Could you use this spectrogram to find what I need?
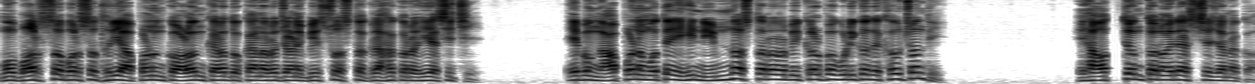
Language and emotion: Odia, angry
